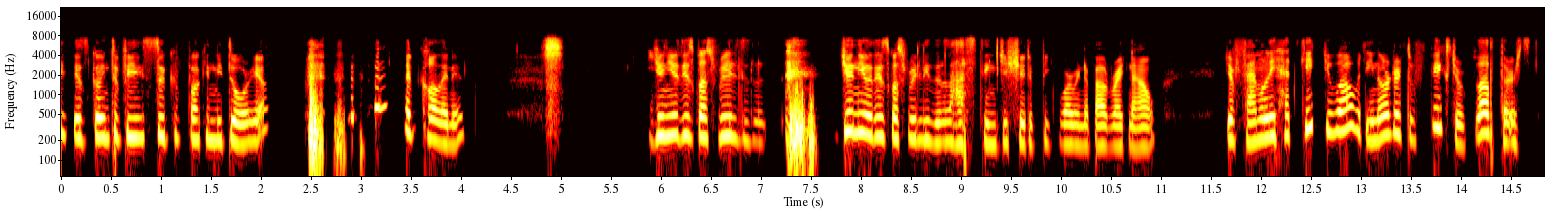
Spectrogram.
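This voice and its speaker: A woman's voice: medium pitch, a bit bright, dry recording, dull audio. A woman reading a story aloud in a casual way, stumbling now and then and adding giggly asides. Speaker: reader reacting to fan fiction.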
